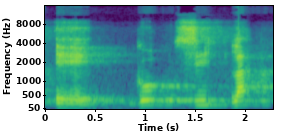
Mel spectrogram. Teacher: Low tone again on O, which is because we put our tone mark on the vowels. Low tone again on O, low tone again on I, low tone again on A.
